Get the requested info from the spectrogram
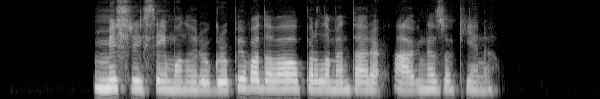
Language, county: Lithuanian, Kaunas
